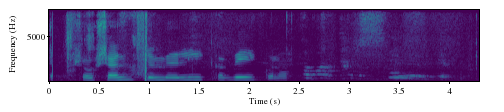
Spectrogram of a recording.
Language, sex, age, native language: Icelandic, male, 10, Icelandic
